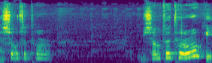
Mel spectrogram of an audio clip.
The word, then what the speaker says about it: Shoto Todoroki: Yeah, Shoto Todoroki, yeah?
